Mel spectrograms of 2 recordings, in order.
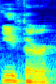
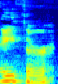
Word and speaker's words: aether: no doubt okay so let's pronounce ether not aether interesting i hadn't considered the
